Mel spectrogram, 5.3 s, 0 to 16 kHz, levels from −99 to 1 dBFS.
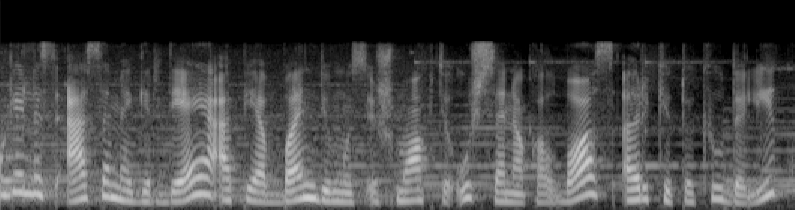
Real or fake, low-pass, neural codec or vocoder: real; 7.2 kHz; none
